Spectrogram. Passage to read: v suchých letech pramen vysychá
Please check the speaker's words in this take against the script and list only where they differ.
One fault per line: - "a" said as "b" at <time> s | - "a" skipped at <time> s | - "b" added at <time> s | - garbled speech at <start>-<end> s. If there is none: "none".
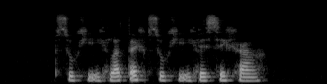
- "pramen" said as "suchých" at 1.5 s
